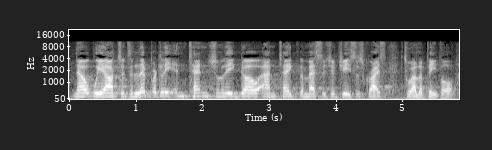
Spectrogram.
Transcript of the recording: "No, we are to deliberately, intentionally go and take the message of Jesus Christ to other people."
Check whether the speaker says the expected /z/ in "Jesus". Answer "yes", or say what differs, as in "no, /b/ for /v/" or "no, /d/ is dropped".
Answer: yes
